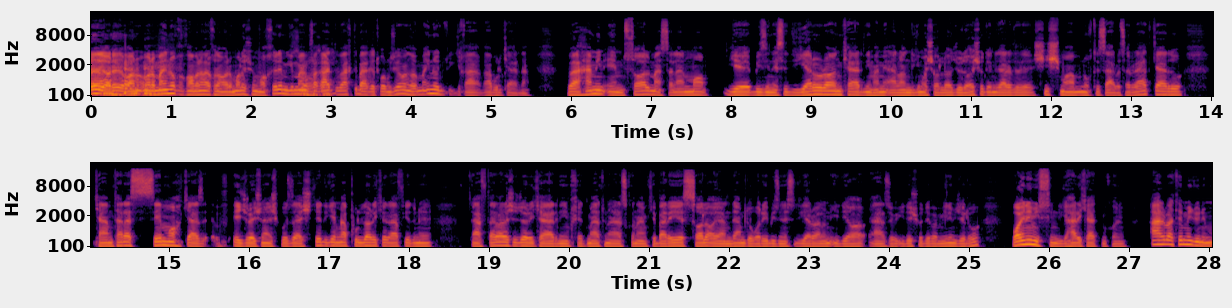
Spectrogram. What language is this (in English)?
Persian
